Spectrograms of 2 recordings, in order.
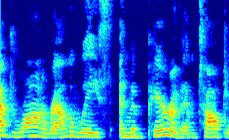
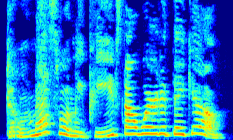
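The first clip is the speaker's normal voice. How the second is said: louder, rising threat; furious Filch; 10 semitones higher, 5 dB louder than usual. Acted. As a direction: threaten him. Filch angry.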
